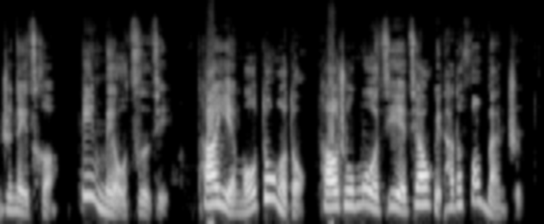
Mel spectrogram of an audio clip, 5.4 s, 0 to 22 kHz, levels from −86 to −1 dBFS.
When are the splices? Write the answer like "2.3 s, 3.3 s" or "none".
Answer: 1.8 s, 3.1 s

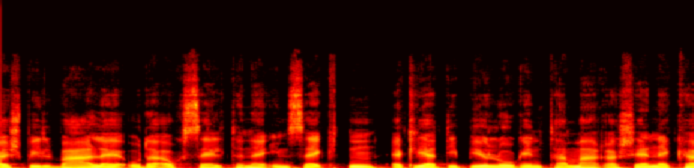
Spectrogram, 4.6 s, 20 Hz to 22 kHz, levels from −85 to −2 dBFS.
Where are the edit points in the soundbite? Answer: none

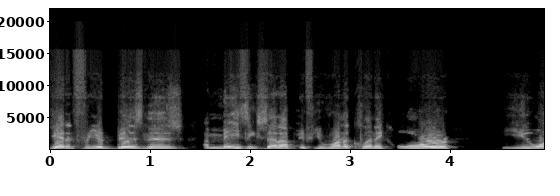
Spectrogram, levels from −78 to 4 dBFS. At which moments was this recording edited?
1.4 s

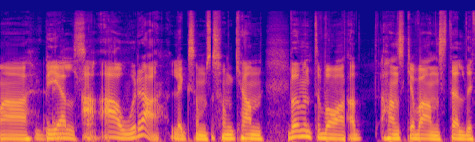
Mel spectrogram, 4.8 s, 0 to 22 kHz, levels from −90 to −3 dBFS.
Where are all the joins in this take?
2.1 s, 2.9 s, 3.4 s

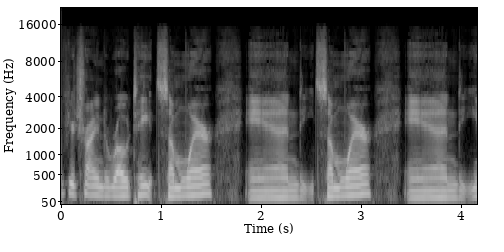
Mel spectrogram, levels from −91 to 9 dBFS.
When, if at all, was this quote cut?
2.5 s

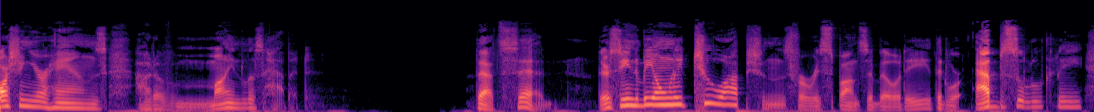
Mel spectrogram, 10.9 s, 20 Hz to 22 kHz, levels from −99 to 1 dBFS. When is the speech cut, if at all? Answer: none

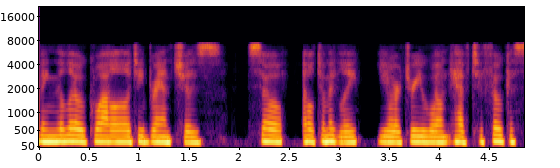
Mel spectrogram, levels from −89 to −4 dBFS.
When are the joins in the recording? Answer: none

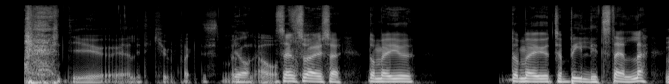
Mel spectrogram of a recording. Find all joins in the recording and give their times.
5.6 s

